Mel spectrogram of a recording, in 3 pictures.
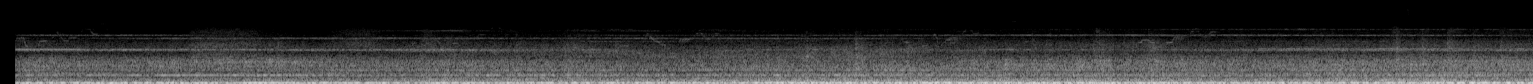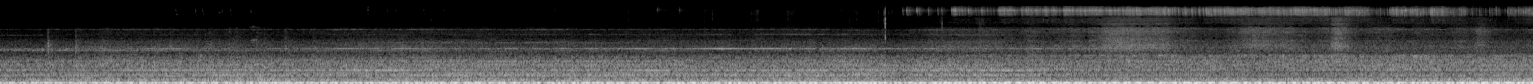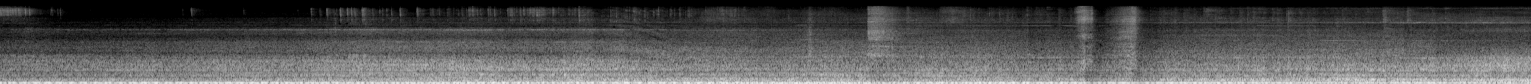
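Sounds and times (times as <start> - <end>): diesel locomotive engine rumbling: 0.2 - 45.9
high hiss: 25.8 - 31.0.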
